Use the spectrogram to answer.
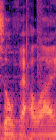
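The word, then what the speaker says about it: Sylveon: kiss my avatar being so volley i think i've been saying it wrong a lot of people say it's silva ally which makes sense too either way and then in the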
